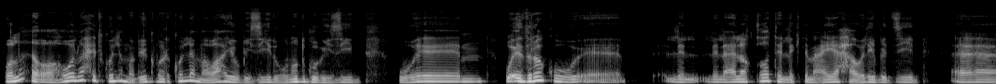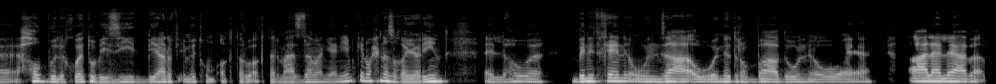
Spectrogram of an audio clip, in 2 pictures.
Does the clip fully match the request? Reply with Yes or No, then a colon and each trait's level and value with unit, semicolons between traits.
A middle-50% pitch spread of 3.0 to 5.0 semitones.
Yes: average, 3.3 semitones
